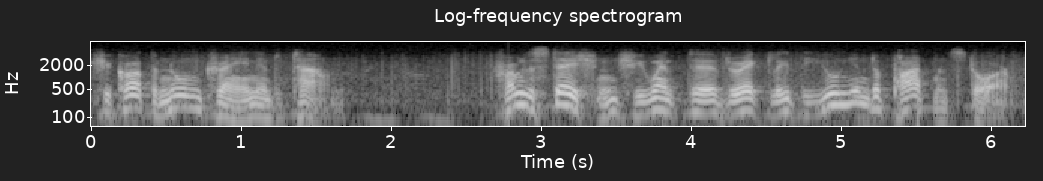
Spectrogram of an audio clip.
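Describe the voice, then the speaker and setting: An actor playing a deferential, slightly uneasy male private detective with a husky, hesitant delivery, in old-time radio style. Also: mid-range voice, sing-song, normal speed. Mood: businesslike, hesitant. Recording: tinny old radio broadcast.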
